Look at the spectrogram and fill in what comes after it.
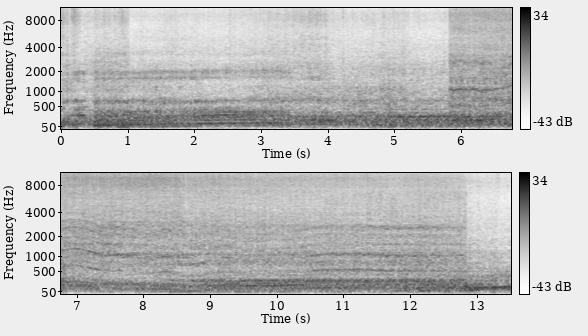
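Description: Classic American car engines running at low speed as cars drive slowly past, with a steady rumble. The sound cuts abruptly from one car to the next a few times.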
